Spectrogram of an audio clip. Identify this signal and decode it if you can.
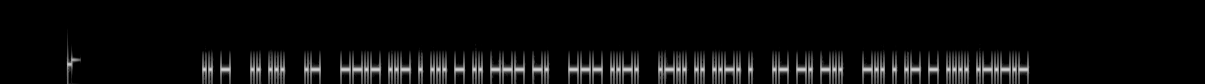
Morse code, heard as a keyed tone, about 40 wpm, 700 Hz. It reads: IT IS A QUESTION OF LIFE AND DEATH.
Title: Sentences from Top 1100 Words 40wpm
